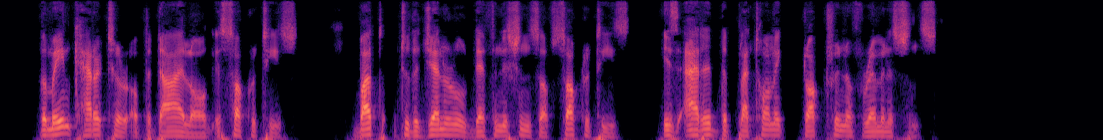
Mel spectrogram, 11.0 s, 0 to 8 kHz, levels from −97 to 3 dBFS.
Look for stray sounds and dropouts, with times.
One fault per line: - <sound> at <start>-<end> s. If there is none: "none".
none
